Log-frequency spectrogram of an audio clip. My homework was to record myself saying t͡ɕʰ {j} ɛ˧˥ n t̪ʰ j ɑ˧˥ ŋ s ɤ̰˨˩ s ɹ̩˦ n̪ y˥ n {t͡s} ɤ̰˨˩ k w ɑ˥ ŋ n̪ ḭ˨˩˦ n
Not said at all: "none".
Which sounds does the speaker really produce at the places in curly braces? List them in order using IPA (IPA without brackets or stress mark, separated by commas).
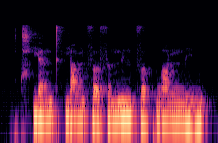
j, t͡s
